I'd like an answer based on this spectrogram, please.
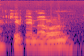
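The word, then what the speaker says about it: כבני מרון: Kivnei Maron. That's right. Okay, you're right about that. Yes, I was corrected. But there's a rebuttal to this correction I'm giving.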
